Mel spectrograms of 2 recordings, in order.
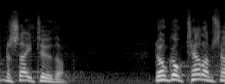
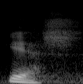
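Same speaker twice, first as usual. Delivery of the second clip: quiet yes; 7 semitones lower, 6 dB quieter than usual. Acted. Girl gives up her pearls.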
